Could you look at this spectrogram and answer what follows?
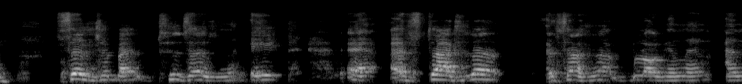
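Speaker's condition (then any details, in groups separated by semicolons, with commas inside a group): Cerebral palsy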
